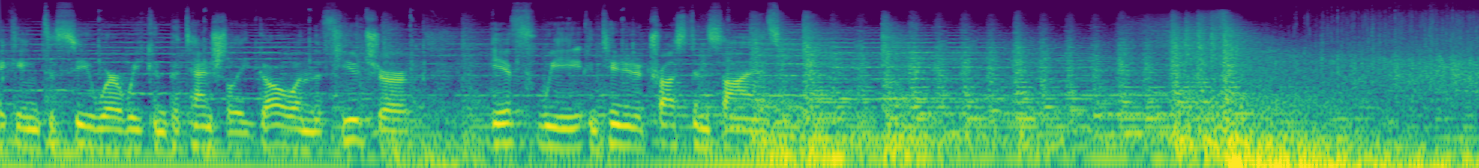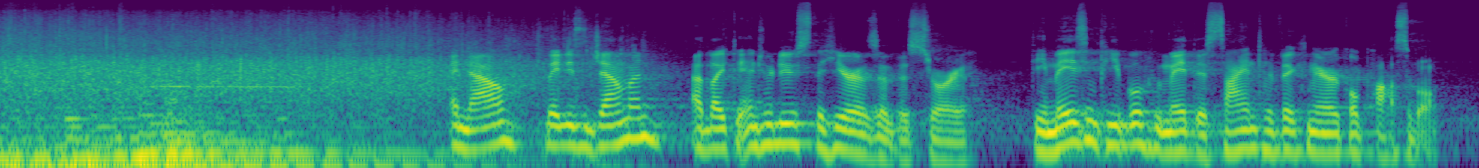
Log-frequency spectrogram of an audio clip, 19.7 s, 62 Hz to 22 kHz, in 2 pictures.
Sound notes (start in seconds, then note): 5.0 dramatic music; 8.3 audience applauding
